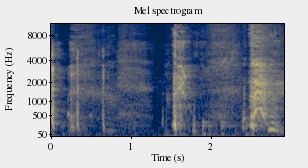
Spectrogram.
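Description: Two or three harsh coughs burst out in quick succession, with a brief pause between them and some rough throaty noise before, and no one speaking.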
